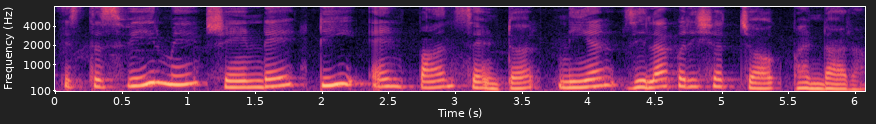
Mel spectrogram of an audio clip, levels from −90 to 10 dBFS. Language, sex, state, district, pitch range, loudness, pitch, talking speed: Hindi, female, Maharashtra, Solapur, 205-270 Hz, -12 LUFS, 240 Hz, 130 wpm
